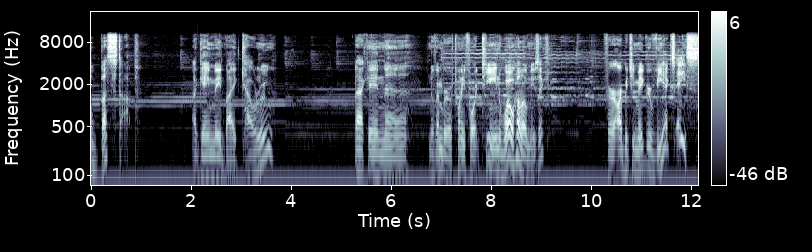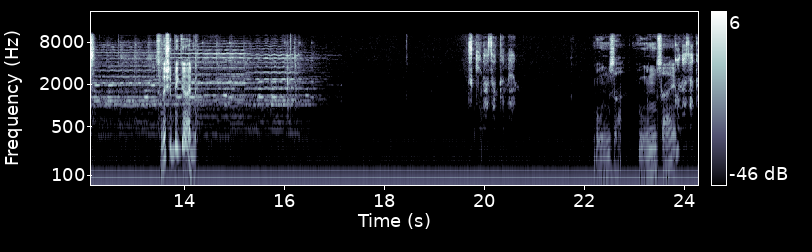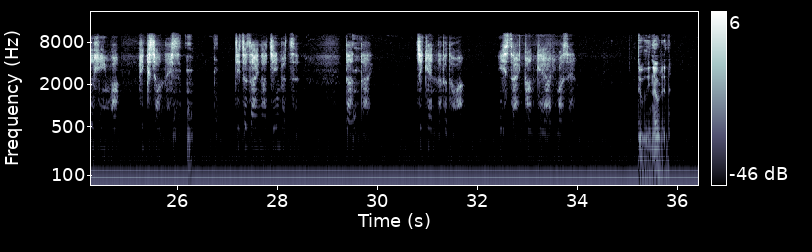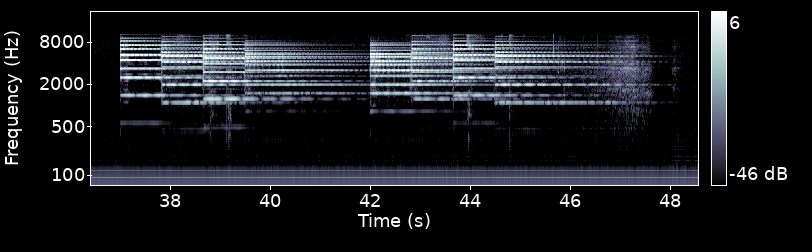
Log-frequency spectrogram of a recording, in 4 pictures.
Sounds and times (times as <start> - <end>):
Speech: 0.0 - 1.0, 2.0 - 3.7, 5.3 - 9.1, 10.3 - 12.2, 13.4 - 14.3, 22.2 - 24.0, 35.2 - 35.9.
